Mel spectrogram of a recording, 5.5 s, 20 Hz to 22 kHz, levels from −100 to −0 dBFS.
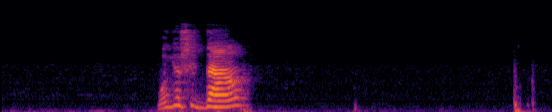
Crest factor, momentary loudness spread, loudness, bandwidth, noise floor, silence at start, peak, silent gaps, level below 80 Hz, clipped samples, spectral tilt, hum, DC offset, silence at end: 24 dB; 23 LU; -31 LUFS; 9 kHz; -80 dBFS; 1.6 s; -14 dBFS; none; -62 dBFS; under 0.1%; -4.5 dB/octave; none; under 0.1%; 0.3 s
